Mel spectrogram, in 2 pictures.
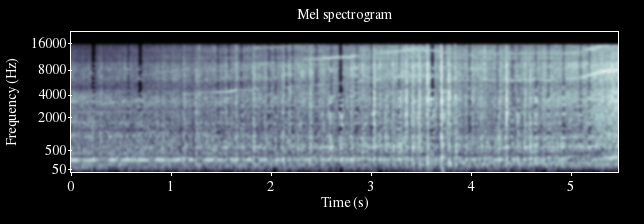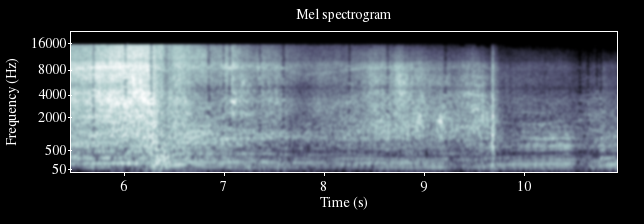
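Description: Two no-prep drag cars launching off the line and racing down the track, engines at high revs, climbing in pitch. The sound is loudest about six seconds in as they pass close by, then drops in pitch and fades as they pull away.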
